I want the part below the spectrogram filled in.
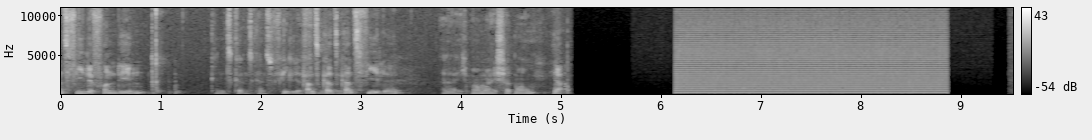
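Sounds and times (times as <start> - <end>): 
speech: 0.0 - 5.2
buzzy low synthesizer sine wave tone: 6.2 - 8.9.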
